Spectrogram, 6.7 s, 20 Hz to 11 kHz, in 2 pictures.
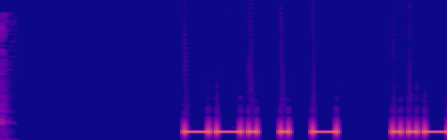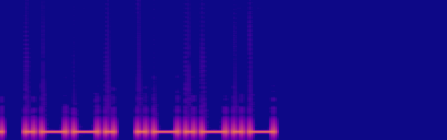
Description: Morse code, heard as a keyed tone, about 20 wpm, 700 Hz. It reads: GET UP.
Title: A Sound Of Thunder 20wpm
